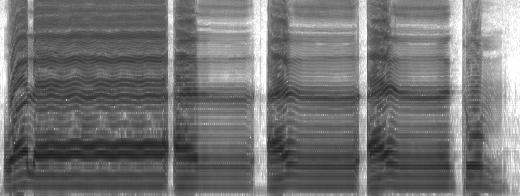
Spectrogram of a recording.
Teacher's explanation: Maka apabila ada nun sukun atau dia huruf yang tanwin, an, in, un, karena tanwin dan nun sukun itu sama bunyinya, kedua-duanya adalah bunyi n, maka ketika bertemu ta, nunnya disamarkan ke huruf ta, an langsung kepada makhraj daripada makhraj huruf ta. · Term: ikhfa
